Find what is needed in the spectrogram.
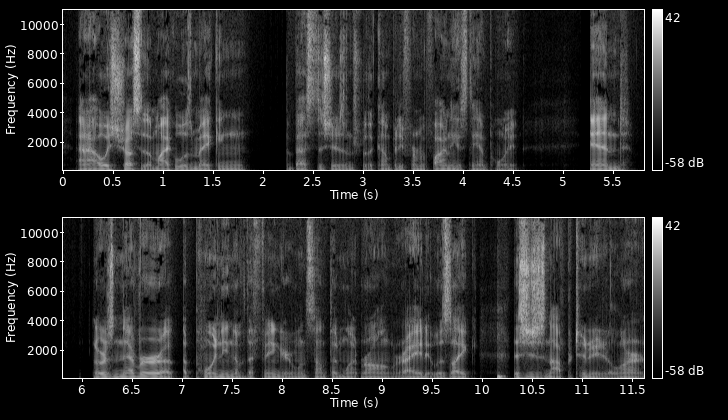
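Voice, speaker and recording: Speaking very fast, a man uses a monotone, flat intonation with vocal fry. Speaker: business owner. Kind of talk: interview. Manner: even-keeled.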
